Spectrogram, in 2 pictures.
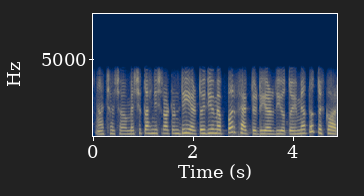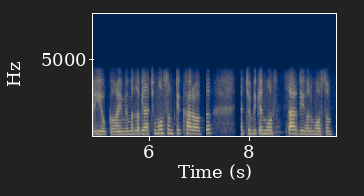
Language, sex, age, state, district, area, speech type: Kashmiri, female, 30-45, Jammu and Kashmir, Bandipora, rural, conversation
